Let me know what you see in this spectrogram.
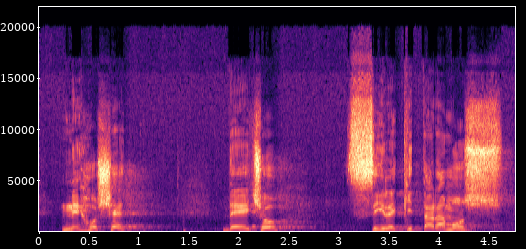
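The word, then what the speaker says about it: נְחֹשֶׁת: Y la palabra bronce en hebreo suena muy similar. Nejoshet.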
